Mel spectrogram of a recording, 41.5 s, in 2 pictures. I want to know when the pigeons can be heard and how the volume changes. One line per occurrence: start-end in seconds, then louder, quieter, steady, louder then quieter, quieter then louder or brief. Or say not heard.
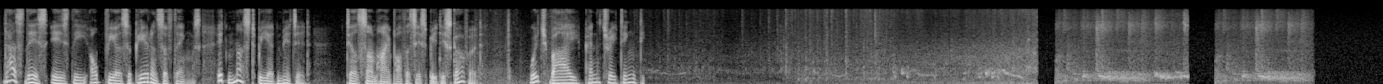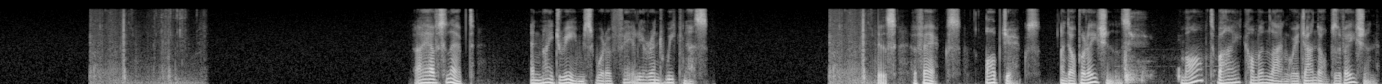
9.4-19.7 louder.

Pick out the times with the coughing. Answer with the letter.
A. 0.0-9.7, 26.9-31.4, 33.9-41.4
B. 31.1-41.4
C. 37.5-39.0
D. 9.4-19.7
C.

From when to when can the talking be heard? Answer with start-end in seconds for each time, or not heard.
0.0-9.7, 26.9-31.4, 33.9-41.4.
